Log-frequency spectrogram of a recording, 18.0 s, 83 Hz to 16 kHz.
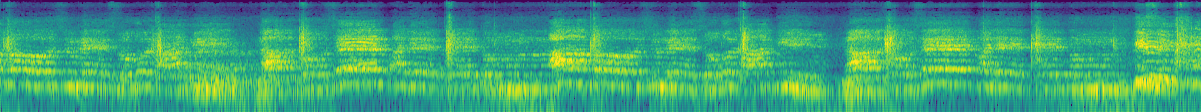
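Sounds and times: men chanting in chorus: 0.0 - 18.0
chest-beating slaps: 4.4 - 4.8.

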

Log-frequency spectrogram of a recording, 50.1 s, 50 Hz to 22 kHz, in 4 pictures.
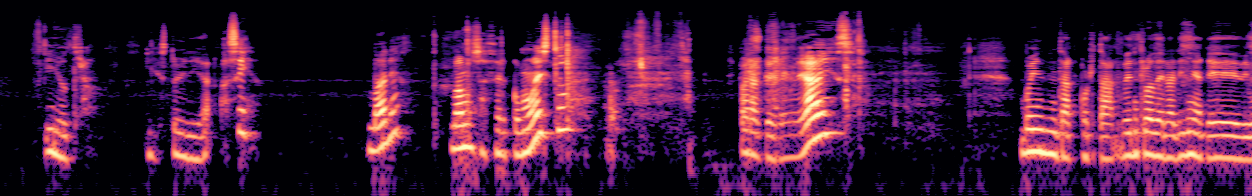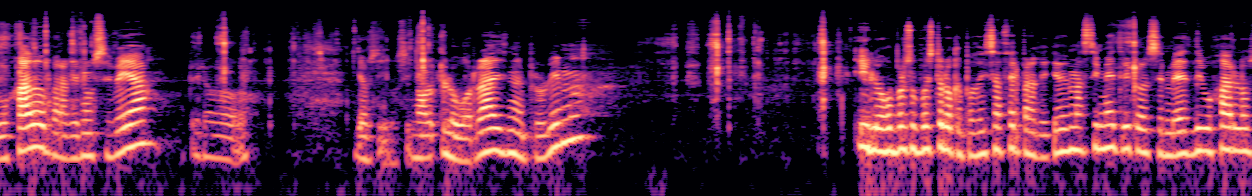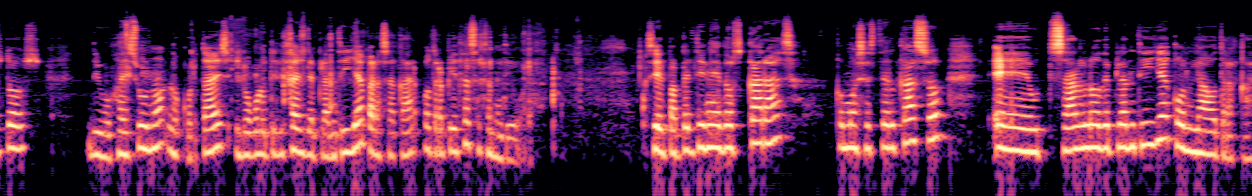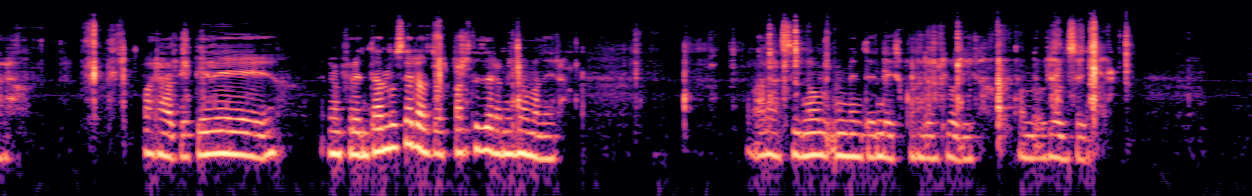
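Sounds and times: scissors snipping paper: 11.2 - 13.8, 14.5 - 17.1, 18.8 - 21.1, 44.9 - 48.9.

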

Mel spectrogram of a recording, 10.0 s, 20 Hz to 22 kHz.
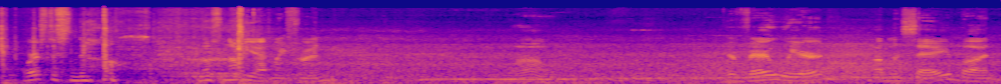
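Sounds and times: city traffic rumble: 0.0 - 10.0.

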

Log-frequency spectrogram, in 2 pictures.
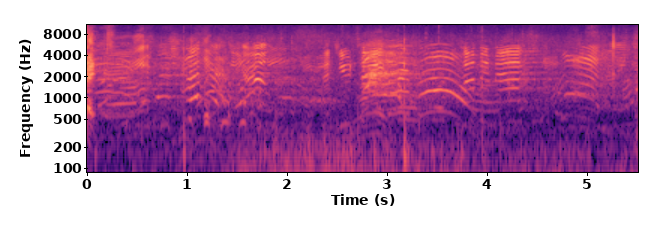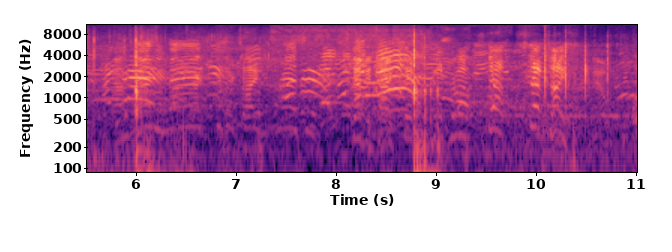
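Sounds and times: girls shouting and calling out: 0.0 - 6.2
wind rumble on microphone: 0.8 - 7.7.

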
